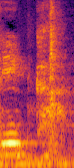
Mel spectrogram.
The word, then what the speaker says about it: Rybka: k a and then the Y they pronounce it as a y and you have to pronounce it as an eye that's why rap car so now I don't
